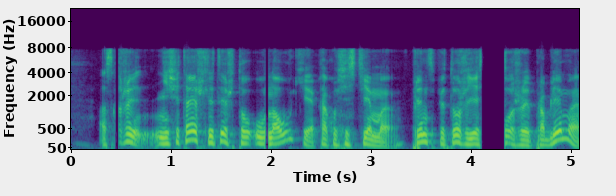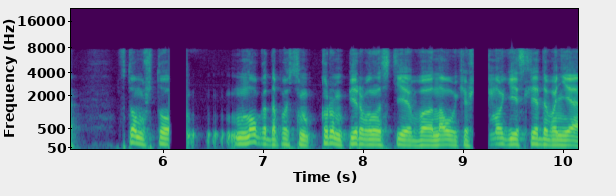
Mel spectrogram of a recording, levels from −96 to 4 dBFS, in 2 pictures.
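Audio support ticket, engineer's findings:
Hard silent gaps at 0.44, 1.94, 4.10 (after "системы в принципе тоже"), 6.06 and 9.10 s, 40 to 240 ms long. Speech resumes briefly distorted and settles within tens of ms. Packet loss on an ADPCM call, over the 64 kbit/s G.722 link. Lost packets are filled with silence, leaving the decoder's predictor and step size out of step with the sender's.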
